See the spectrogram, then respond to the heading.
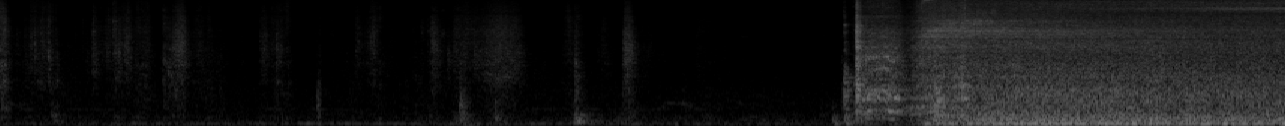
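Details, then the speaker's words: Truck stored almost a year, with no power, hesitation and bucking, restarted after misfire codes were cleared: the engine catches into an uneven idle with irregular stumbles. Misfire counters climb on multiple cylinders; mice and rats chewed the wiring. "back and you can see it's already climbing okay so we erase the code which set all these to zero now they're starting to climb all right so here's my trick we have a code for misfire we know we have multiple cylinders misfiring on the scanner"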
